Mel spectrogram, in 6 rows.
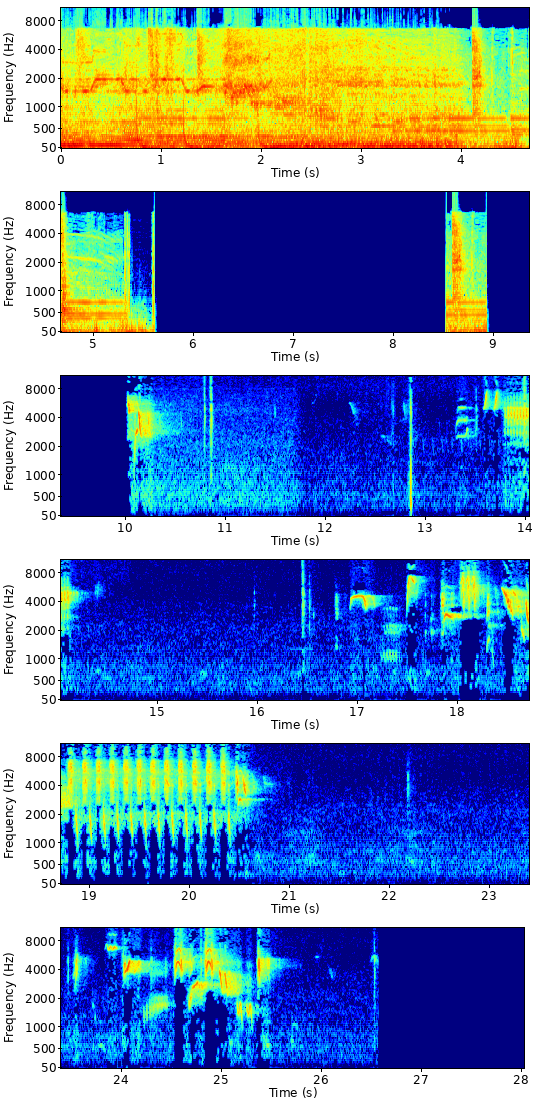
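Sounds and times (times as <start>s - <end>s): bird trill: 10.0s - 10.5s, 13.3s - 14.3s, 16.8s - 20.8s, 23.5s - 26.2s
birds chirping and calling: 10.0s - 10.5s, 12.2s - 14.5s, 16.4s - 20.9s, 23.4s - 26.3s.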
